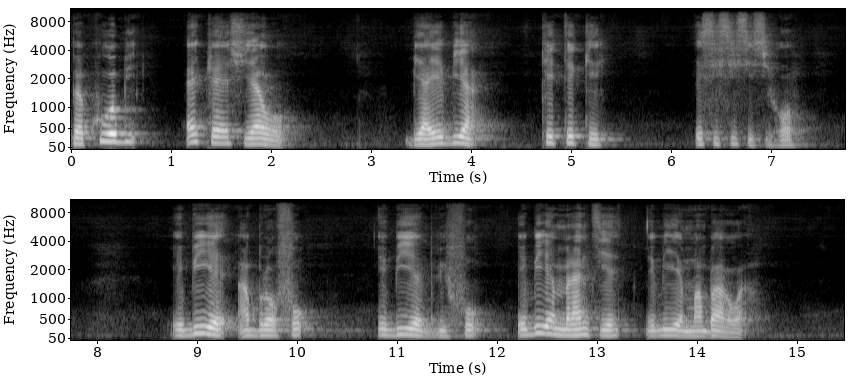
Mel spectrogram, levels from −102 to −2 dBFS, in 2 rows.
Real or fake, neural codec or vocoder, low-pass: fake; codec, 44.1 kHz, 7.8 kbps, Pupu-Codec; 9.9 kHz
